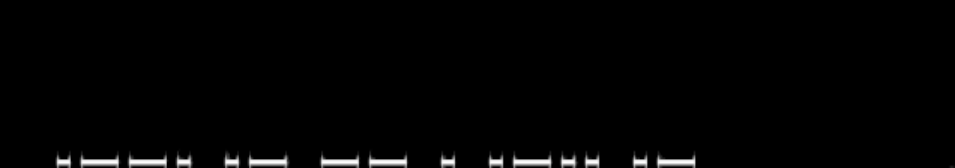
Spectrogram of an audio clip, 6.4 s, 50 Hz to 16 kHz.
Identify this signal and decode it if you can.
Morse code, heard as a keyed tone, about 15 wpm, 700 Hz. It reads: PAMELA
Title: USA Common Names - 15wpm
